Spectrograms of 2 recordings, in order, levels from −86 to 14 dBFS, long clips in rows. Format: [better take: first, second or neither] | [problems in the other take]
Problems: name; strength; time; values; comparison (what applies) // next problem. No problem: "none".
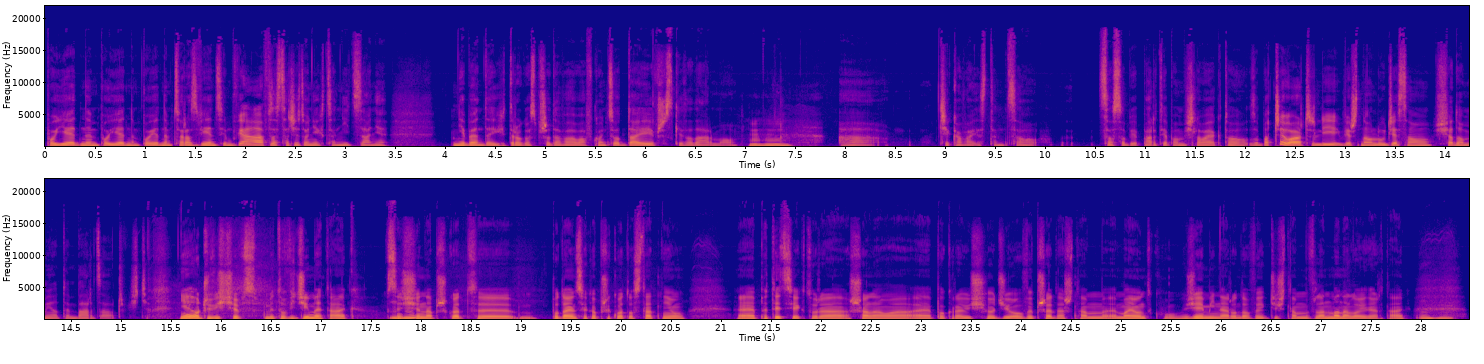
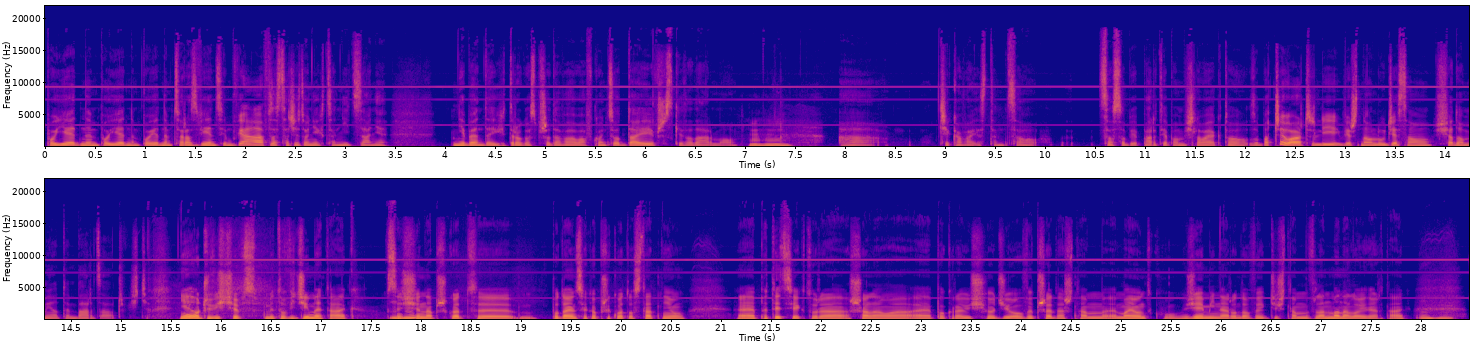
first | high-pitched whine; faint; throughout; 9.5 kHz, 25 dB below the speech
